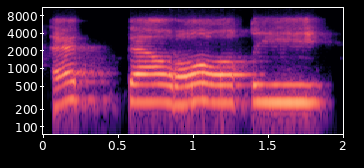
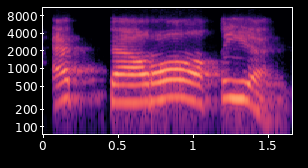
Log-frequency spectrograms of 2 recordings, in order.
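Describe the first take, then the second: First: The word ends on a long 'i' vowel. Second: The word ends with a full 'yah' syllable. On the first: The reader stops on this word. "Jadi at-taraqi, panjangnya dua harakat" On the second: The reading continues without stopping. "di sini bukan huruf mad akhirnya ya, tetapi huruf ya"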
